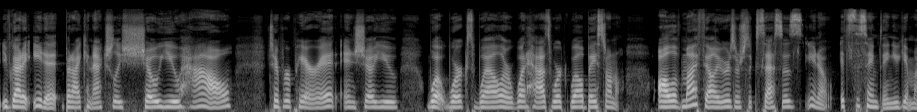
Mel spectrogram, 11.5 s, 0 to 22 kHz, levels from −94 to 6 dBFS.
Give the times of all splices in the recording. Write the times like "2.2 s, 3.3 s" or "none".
none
